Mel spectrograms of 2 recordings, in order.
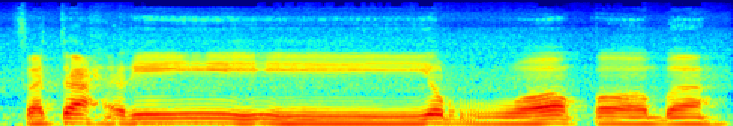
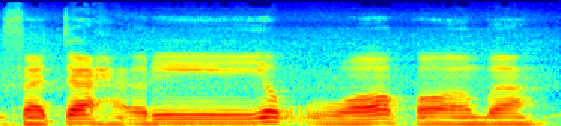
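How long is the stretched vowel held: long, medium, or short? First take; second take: medium; short. First: The stretched vowel is held for a medium length. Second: The stretched vowel is held only briefly.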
